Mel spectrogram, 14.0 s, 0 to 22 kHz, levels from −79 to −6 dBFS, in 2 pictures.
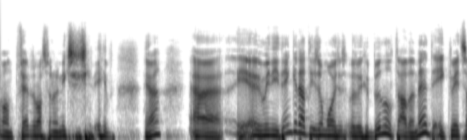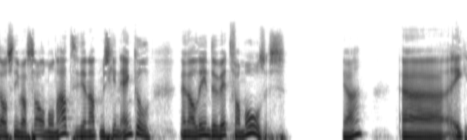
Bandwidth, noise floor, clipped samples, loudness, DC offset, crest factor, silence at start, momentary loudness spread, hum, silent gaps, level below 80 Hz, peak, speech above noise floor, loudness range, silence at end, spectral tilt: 9.6 kHz; -56 dBFS; under 0.1%; -19 LUFS; under 0.1%; 16 dB; 0 s; 8 LU; none; 11.59-12.12 s; -38 dBFS; -2 dBFS; 38 dB; 3 LU; 0 s; -6 dB/octave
